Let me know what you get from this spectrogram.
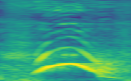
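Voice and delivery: loud, high-pitched whew of lost breath; winded whew. Retold or imitated. Rapper reenacting running out of air mid-verse, winded whew. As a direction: blow out a big exaggerated whew. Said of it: "as I was saying, I was like".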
